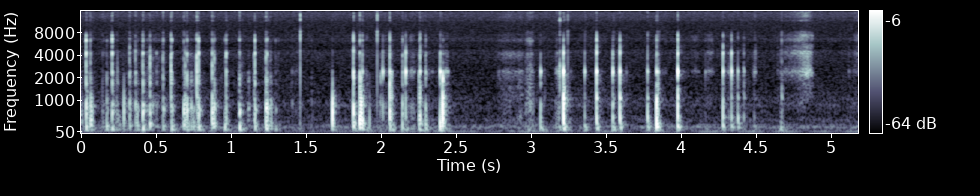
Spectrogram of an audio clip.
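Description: Long nails tap and scratch the light wooden lid of a small round wooden box with a woven cane side, likely hollow. A rapid run of short, dry taps and scratchy rasps comes in uneven bursts with brief pauses between them. Each tap dies away almost at once, with no ring.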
